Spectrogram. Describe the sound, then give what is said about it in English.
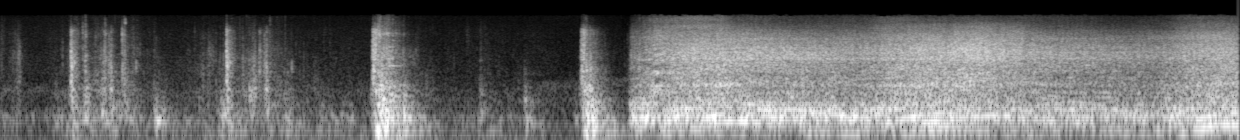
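A few car door clunks and thuds, then a car engine revs hard and roars steadily, loud, straining as the car is stuck in sand and won't budge, with no talking. “No use. It won't budge. I thought you said their car would get stuck in the sand.”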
